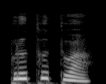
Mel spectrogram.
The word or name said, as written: ಪುರಾತತ್ವ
